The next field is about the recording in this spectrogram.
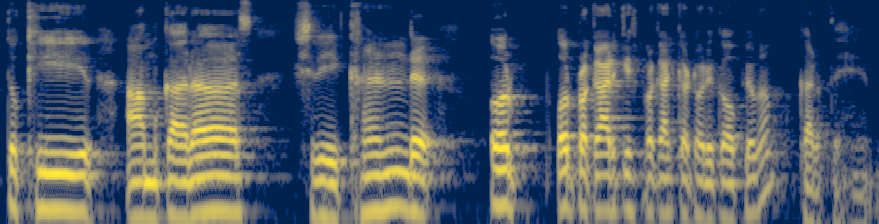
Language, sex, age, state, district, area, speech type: Hindi, male, 45-60, Madhya Pradesh, Ujjain, rural, spontaneous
